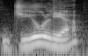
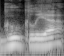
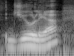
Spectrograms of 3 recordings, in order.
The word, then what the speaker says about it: Giulia: is an Alfa Romeo and that's how you pronounce the name of the company the model name is Giulia Giulia it is not GU Clea or anything like that it is Giulia it's the name giulia of course it can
